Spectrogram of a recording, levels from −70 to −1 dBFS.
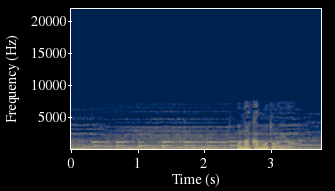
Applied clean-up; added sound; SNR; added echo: none; none; none; none.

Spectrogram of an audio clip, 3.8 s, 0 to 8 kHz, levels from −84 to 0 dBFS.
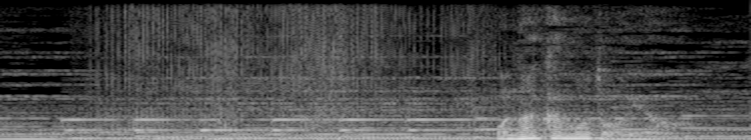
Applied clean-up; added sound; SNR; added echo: none; Zipper (clothing); 14 dB; reverberation time 0.6 s.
